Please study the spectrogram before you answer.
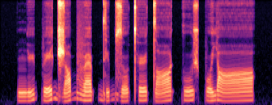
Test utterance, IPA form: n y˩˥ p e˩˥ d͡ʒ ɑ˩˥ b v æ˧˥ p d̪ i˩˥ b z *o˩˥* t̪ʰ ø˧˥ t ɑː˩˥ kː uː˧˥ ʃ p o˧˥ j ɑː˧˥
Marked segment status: correct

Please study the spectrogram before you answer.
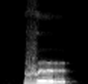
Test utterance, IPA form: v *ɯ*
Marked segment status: correct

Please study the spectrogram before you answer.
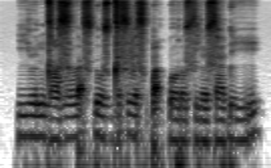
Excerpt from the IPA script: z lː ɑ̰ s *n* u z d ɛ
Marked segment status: incorrect: ɗ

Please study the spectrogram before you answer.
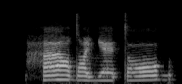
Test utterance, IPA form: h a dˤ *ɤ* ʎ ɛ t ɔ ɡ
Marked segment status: correct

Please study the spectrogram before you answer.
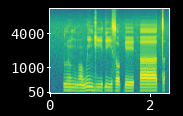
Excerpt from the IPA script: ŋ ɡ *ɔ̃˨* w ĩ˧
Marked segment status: correct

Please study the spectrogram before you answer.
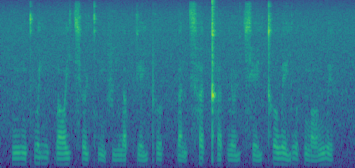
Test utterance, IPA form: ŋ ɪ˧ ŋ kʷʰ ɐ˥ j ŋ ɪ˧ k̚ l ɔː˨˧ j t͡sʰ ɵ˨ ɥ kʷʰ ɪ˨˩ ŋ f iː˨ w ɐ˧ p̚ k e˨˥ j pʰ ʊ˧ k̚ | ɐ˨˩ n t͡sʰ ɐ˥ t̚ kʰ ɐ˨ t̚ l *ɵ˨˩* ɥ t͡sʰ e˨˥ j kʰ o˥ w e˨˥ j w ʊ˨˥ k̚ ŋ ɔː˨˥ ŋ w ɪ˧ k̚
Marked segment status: incorrect: ɵ˨˥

